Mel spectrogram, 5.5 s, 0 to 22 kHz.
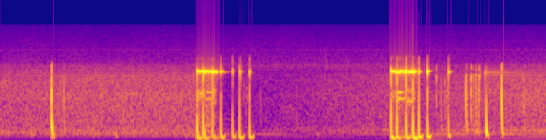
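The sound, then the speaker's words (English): Telephone dialing and a bell rung on the line to break into a non-working number: two tight bursts of sharp clicks with a high ringing tone, separated by a quiet stretch of faint line hiss. “I'm going to break into it by dialing 00 in front of the first two digits and then ringing the last two with my bell.”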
